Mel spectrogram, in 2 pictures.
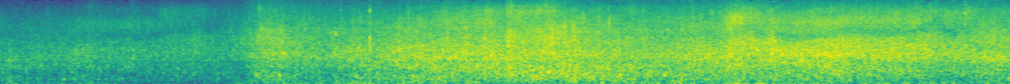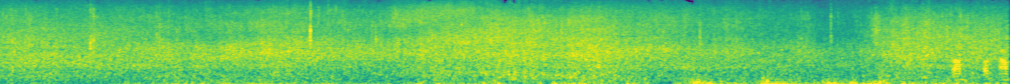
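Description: Small sea waves breaking and washing up a sand-and-shingle shore, with wind buffeting the microphone. The wind rumble grows louder from about halfway through.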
